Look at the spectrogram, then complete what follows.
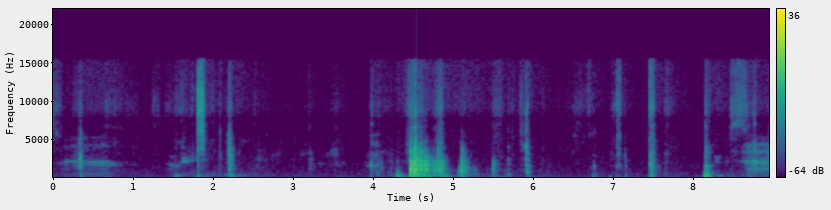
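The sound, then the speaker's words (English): Shuffling of a deck of cards: a short, dense riffling burst midway, surrounded by scattered crisp snaps and taps of cards being handled. “Did I just shuffle weird or something?”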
